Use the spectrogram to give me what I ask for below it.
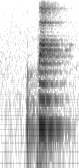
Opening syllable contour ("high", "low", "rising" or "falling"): high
